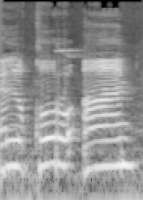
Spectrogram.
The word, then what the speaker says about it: القرآن: البتہ قرآن ایسے نہ پڑھ لینا آپ کیونکہ یہ حمزہ ہے، عین نہیں ہے.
